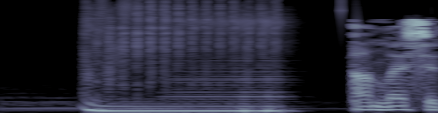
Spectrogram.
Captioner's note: electrical noise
